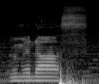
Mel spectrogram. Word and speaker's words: Umanath: Umanath, same sort of reason. Umanath, the main emphasis is on the last syllable.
